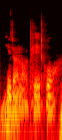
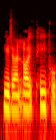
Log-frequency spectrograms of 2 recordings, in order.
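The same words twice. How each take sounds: First: Much softer repeat; quiet. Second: Said in the usual way. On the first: Real, not acted. Talking to herself in mirror, softly. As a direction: say it again under your breath.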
